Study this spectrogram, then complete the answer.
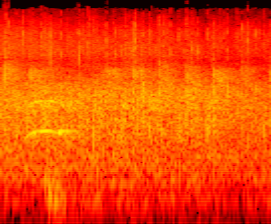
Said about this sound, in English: So, Aaron, wherever he is, if you want to come up here, we'll clap for Aaron.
